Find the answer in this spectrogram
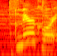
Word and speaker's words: AmeriCorps: make that same mistake americorps is alive and well just spelled with a silent p so think of apple core or core of the earth now that we have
